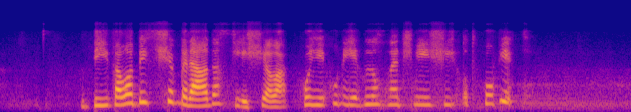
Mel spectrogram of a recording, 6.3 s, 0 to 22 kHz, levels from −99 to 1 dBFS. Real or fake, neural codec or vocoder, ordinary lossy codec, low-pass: fake; codec, 16 kHz, 0.5 kbps, FunCodec, trained on Chinese and English, 25 frames a second; Opus, 16 kbps; 7.2 kHz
